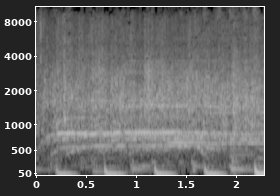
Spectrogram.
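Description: An audience claps steadily throughout, a dense wash of applause over a steady, booming low beat that lands about twice per second with a sustained musical tone beneath.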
